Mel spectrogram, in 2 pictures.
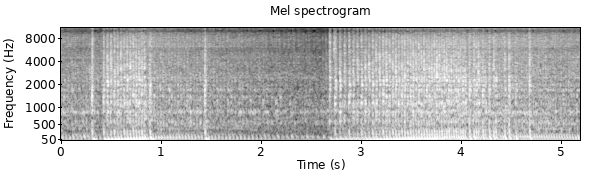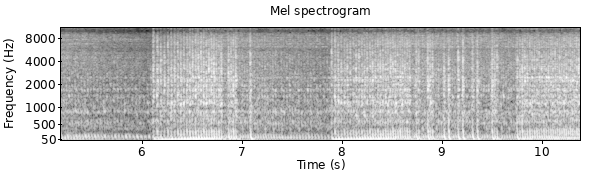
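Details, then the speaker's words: Late-1960s/early-1970s Massey Ferguson 2200 forklift, Perkins 3-cylinder gas engine, sat 23 years: revs surge up on their own and won't drop back, running away. The throttle linkage is gone, the governor isn't working, and the throttle butterfly isn't closing. "I don't know why it's trying to run away. The throttle control is not really doing anything."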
